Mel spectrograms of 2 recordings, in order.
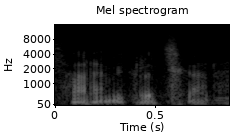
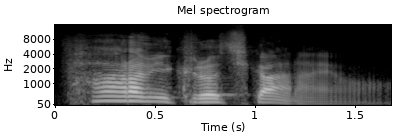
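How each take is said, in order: First: 사람이 그렇지가 않아요 repeated much softer, almost to himself; soft echo. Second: Said in the usual way. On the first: Shown as a demonstration. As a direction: let the repeat fall away to a murmur. (사람이 그렇지가 않아요를 아주 작게 되뇌듯)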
